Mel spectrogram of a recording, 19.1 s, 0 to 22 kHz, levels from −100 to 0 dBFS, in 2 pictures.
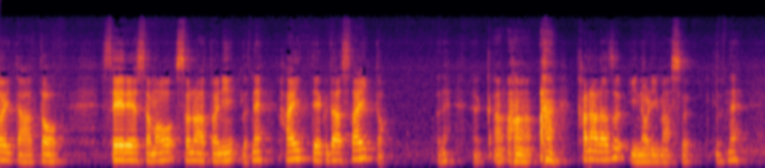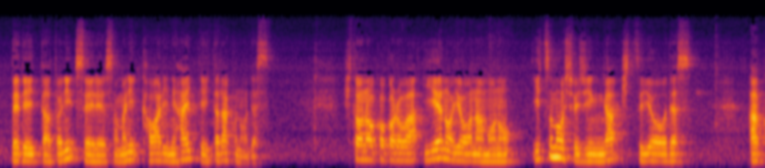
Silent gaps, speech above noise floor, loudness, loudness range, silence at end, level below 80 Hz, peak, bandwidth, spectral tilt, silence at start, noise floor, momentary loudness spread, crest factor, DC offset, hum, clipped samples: none; 34 dB; -21 LUFS; 5 LU; 0 s; -70 dBFS; 0 dBFS; 14.5 kHz; -4.5 dB/octave; 0 s; -56 dBFS; 15 LU; 22 dB; under 0.1%; none; under 0.1%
